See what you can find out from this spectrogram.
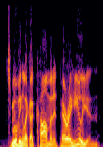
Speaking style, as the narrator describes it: yelled Rios

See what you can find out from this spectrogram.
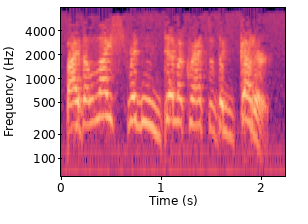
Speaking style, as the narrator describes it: shouted Indebur back at him

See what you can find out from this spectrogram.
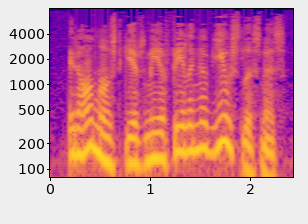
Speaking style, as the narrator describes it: Baker said a little uneasily

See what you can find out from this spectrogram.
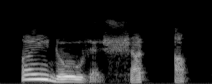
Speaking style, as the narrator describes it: said Powell savagely

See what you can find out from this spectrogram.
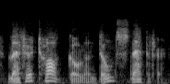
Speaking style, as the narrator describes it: Pellaret said hastily

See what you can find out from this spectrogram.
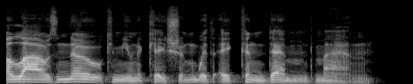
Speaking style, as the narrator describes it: said the Grand Master coldly

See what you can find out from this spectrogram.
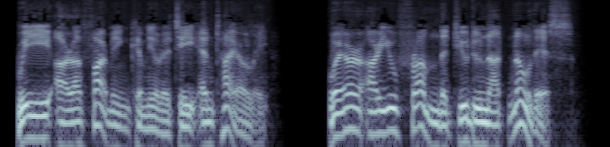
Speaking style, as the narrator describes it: Selden said stiffly

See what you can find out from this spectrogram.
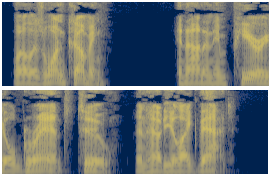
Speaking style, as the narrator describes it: He began reciting in the queer unevenness of tone that most people somehow assume automatically when reading aloud

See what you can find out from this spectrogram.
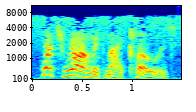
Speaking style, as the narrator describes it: demanded Mies hotly

